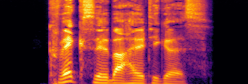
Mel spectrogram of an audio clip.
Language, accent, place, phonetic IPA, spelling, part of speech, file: German, Germany, Berlin, [ˈkvɛkzɪlbɐˌhaltɪɡəs], quecksilberhaltiges, adjective, De-quecksilberhaltiges.ogg
- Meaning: strong/mixed nominative/accusative neuter singular of quecksilberhaltig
